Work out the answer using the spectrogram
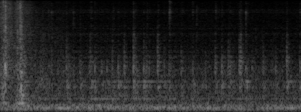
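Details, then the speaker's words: Car raised on jack stands, rear wheel spun by hand, heard close up and from underneath; gritty rapid clicking rumble from a worn wheel bearing. "so in our case it's pretty straightforward and we can tell without a doubt that our wheel bearing is making noise,"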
